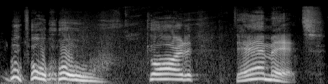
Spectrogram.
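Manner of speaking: loud, high, drawn-out yelp of fright; real jump scare shriek; startled scream. Real, not acted. Startled by piranhas in game.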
